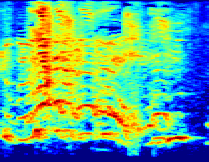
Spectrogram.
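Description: A baby laughing hard: one long, unbroken run of laughter that breaks off near the end.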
